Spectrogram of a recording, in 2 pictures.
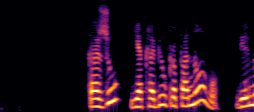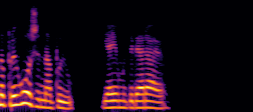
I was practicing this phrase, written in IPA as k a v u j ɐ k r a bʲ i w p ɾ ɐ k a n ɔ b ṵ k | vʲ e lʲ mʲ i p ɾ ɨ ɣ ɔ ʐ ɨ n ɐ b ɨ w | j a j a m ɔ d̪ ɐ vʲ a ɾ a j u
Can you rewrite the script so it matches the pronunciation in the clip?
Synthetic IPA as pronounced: k a ʐ u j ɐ k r a bʲ i w p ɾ ɐ p a n ɔ v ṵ | vʲ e lʲ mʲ i p ɾ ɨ ɣ ɔ ʐ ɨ n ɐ b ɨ w | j a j a m u d̪ ɐ vʲ a ɾ a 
